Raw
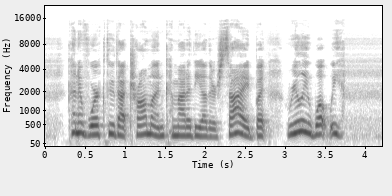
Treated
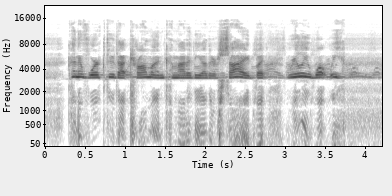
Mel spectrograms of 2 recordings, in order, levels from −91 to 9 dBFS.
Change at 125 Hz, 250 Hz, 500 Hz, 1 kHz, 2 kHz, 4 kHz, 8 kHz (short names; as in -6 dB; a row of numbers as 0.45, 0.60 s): n/a, -21.5 dB, -17.5 dB, -15.0 dB, -7.5 dB, +26.0 dB, +6.0 dB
